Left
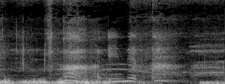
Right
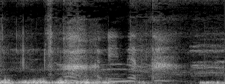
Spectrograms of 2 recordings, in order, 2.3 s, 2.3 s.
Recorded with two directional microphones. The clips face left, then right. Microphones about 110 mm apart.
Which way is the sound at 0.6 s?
40° left (ahead or behind).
